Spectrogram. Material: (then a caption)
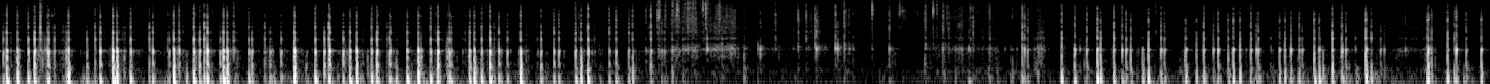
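Plastic film. Long nails tap and scratch a rolled tube of iridescent holographic plastic film, making it crinkle. Rapid, crisp clicks and crackly rustling run throughout, thin out into softer scratching around the middle, then pick back up into dense tapping.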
